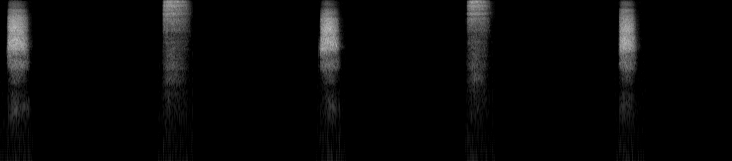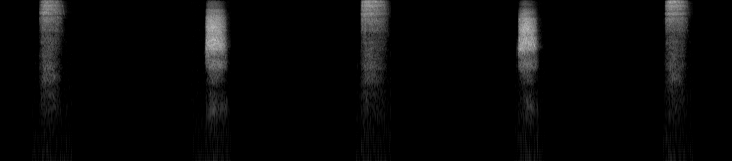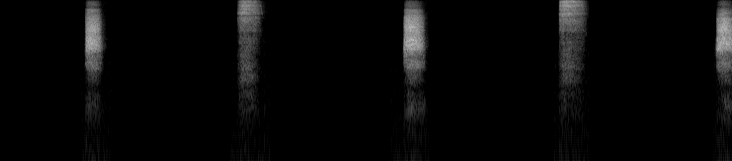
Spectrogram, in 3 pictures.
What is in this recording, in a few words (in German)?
Sch S stimmlos im Kontrast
